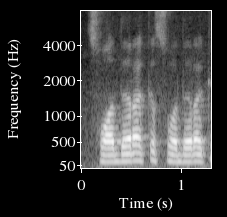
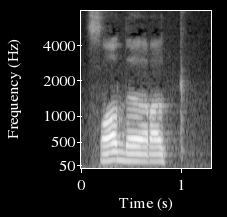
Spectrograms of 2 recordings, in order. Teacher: സ്വാദ് പറയുമ്പോൾ ചുണ്ട് കൂർക്കാൻ പാടില്ല. സ്വദറക്ക് എന്ന് ചുണ്ട് കൂർക്കാതെ സദ്റക്.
